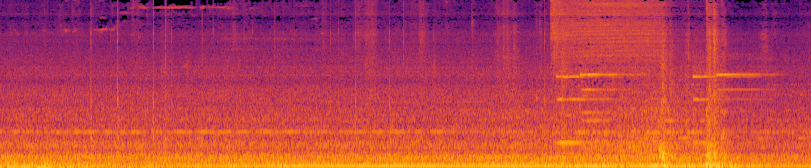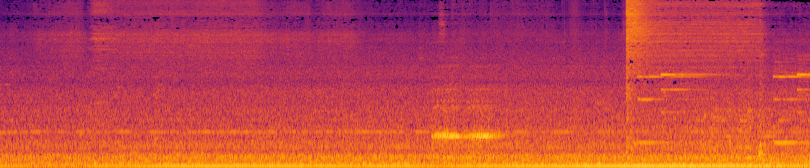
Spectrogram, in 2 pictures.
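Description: Nagoya subway Higashiyama Line train running on elevated track, heard from the cab: a steady low rumble with a faint constant tone. About a third of the way in, and again near the end, a brief higher hiss with several ringing tones rises over it.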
